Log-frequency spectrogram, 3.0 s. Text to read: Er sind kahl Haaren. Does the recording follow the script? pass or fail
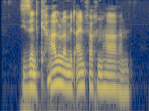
fail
